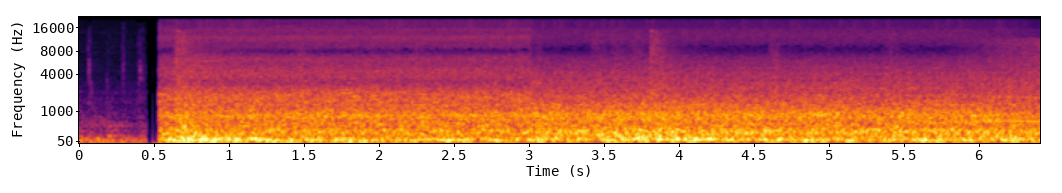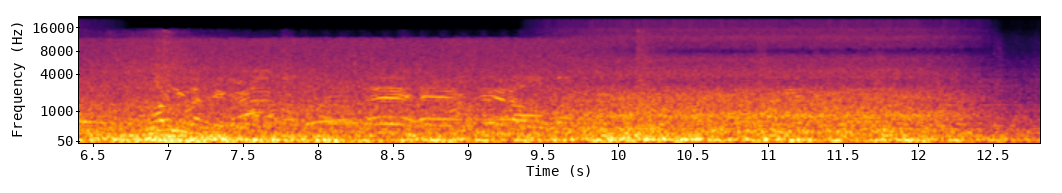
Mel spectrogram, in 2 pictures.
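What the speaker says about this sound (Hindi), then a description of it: "नदी की तेज धार सब कुछ बहा ले जाने पर आमदा है।" Swollen Sukhrau river in flood at Kotdwar, Uttarakhand, a loud, steady roaring rush of water that barely varies, with wind buffeting the microphone and faint voices at moments.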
